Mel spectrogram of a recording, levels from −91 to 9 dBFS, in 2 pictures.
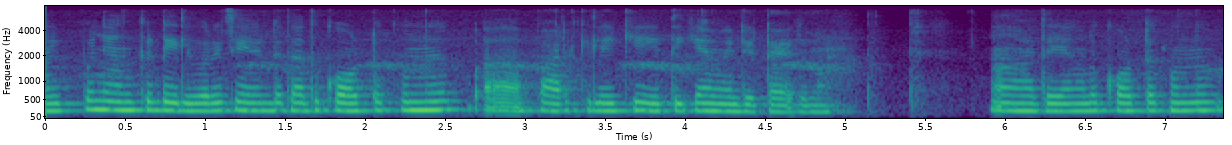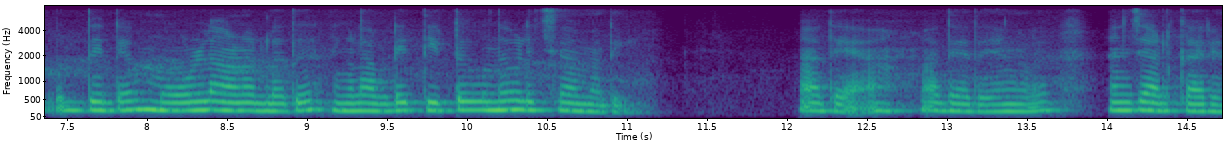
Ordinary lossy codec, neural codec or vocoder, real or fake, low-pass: none; none; real; 7.2 kHz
